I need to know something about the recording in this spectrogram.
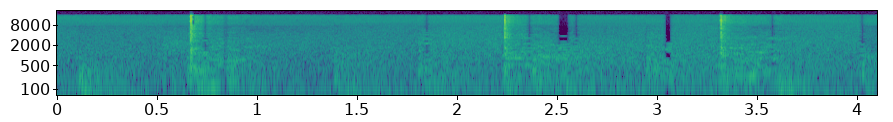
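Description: Three faint, sharp computer mouse clicks at uneven spacing over quiet room tone.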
